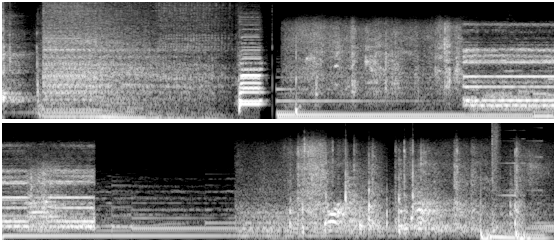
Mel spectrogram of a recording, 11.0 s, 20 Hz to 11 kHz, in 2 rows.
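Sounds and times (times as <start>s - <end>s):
horn-like toot: 2.3s - 2.7s, 4.6s - 6.5s.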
